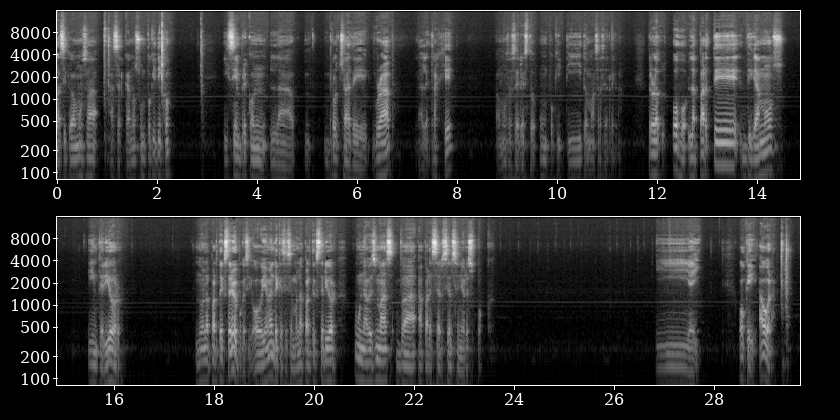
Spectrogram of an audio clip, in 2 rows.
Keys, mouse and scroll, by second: 2.1 KP_Add, 3.3 shift+click, 3.3 shift+middle click, 9.2-10.2 drag, 10.5-11.6 drag, 12.1 click, 13.3 click, 14.5 click, 15.3 click, 16.5 click, 17.3 click, 18.1 click, 18.7 click, 19.4 click, 19.9 click, 20.9 click, 21.6 click, 22.3 click, 22.7 click, 23.3 click, 23.8 click, 24.3 click, 24.7 click, 25.5 click, 28.2 click, 29.1 middle click.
